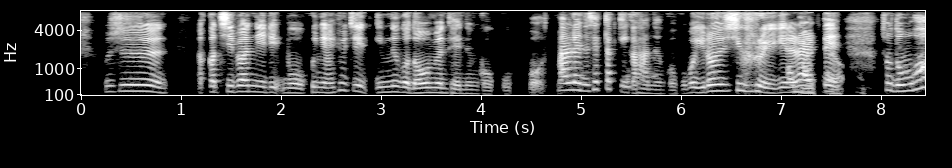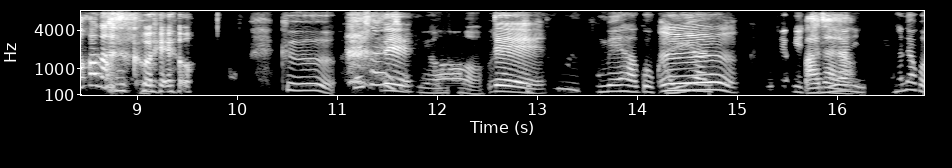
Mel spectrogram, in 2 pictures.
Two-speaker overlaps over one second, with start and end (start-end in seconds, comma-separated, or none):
none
